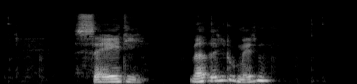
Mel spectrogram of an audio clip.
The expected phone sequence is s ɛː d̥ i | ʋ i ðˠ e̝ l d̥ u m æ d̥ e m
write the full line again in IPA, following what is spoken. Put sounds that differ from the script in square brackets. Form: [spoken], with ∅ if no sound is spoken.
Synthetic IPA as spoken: s ɛː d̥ i | ʋ [æ] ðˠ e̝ l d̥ u m [e] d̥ e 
